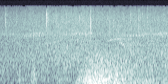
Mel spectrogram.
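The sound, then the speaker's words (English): Steady heavy rain pours down in a rainforest in South America while a deep rumble of thunder swells in around the middle and lingers, filling the low end before easing slightly. No voices are heard. “Wow, listen to all that rain come down.”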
